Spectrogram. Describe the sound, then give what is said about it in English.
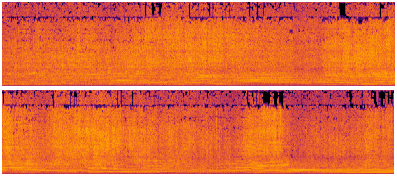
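Racing cars speed around the Francorchamps road circuit in the Belgian Ardennes, engines roaring loudly and continuously, pitch rising and falling as cars accelerate, change gear and sweep past one after another, with Rindt, Stewart and Amon chasing Clark's Lotus at the front. “Gearbox trouble for Graham Hill, but the pace is still hot at the front, with Rindt, Stewart, and Amon after Clark Lotus.”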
